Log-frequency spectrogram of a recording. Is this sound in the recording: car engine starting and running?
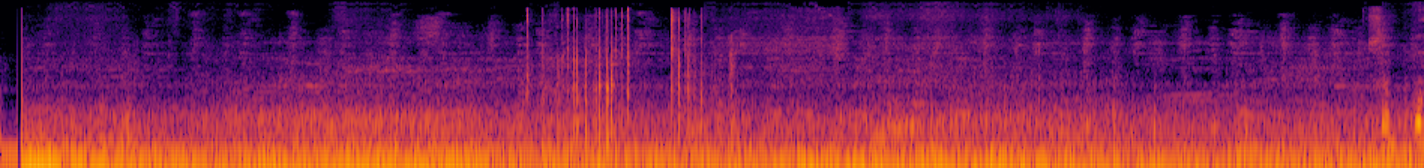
yes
